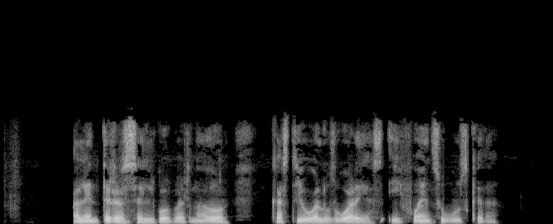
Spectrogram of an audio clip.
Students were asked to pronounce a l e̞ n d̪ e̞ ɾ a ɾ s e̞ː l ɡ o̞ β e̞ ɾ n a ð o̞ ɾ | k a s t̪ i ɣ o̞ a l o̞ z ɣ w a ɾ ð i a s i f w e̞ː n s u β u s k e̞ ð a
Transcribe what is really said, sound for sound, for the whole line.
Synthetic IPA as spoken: a l e̞ n t̪ e̞ ɾ a ɾ s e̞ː l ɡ o̞ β e̞ ɾ n a ð o̞ ɾ | k a s t̪ i ɣ o̞ a l o̞ z ɣ w a ɾ ð j a s i f w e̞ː n s u β u s k e̞ ð a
